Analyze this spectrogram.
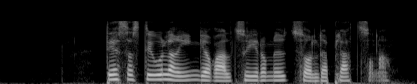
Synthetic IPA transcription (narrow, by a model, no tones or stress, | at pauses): d̪̥ɛsːast̪uːləɾɪnɡoːɾalt̪sɔɪd̪ɔmʉ̟ːt̪sɔld̪apʰlat̪sə̰ɳa̰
